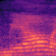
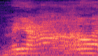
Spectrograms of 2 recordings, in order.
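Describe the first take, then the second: First: The meow is said softly and weakly. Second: The meow is said loudly and forcefully. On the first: The speaker calls it wrong. "నువ్వేమంటున్నావు? మ్యావ్ అంటున్నావు. అలా అనకూడదు" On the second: The speaker calls it right. "గట్టిగా గట్టిగా మ్యావ్ అనాల, అలా అనాలి"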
